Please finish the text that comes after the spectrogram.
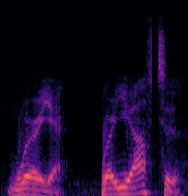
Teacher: en conversaciones rápidas y casuales, R va a desaparecer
